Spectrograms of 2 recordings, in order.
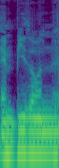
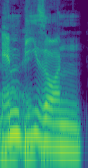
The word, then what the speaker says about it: M. Bison: M. Bison. – Ja, M. Bison. Natürlich. Mit ganz weichem S.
